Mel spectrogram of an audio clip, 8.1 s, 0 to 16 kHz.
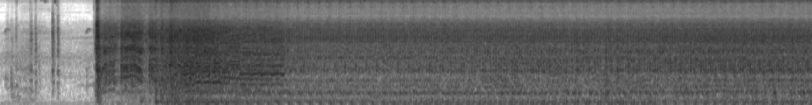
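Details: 2014 Skoda Octavia RS, 2.0 petrol CHHB, 162 kW, 196,743 km: engine cranks, catches, then idles with a steady low chuffing stumble, a cylinder 3 misfire caused by a defective ignition coil and spark plug.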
